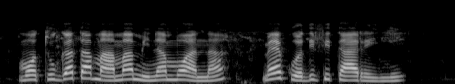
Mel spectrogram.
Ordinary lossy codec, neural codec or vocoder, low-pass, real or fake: none; codec, 16 kHz, 16 kbps, FunCodec, trained on Chinese and English, 50 frames a second; none; fake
